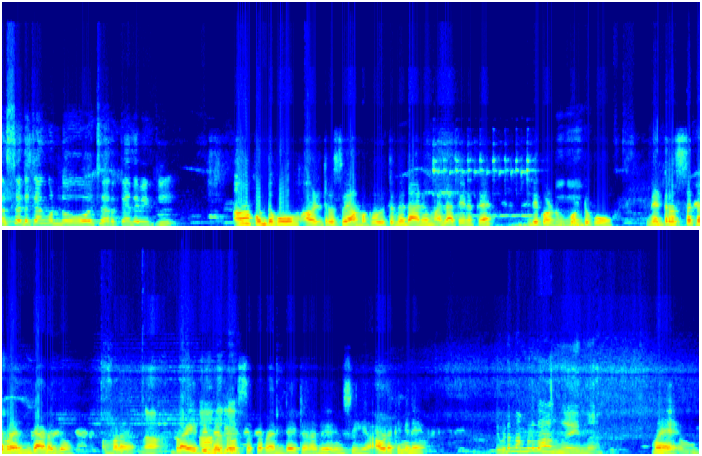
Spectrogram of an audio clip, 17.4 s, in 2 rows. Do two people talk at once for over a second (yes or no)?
no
